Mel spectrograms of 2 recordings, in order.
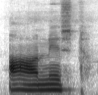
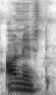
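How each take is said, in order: First: ऑनेस्ट said slowly as "aa-nest" with no h sound; silent h demo. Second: ऑनेस्ट said at normal speed as "aa-nest", h dropped; silent h demo. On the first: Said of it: "उसका उच्चारण क्या होगा". (ऑनेस्ट को धीरे से, बिना एच के, "ऑनेस्ट" बोलिए) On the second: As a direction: say ऑनेस्ट plainly, no h at the start. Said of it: "इसका उच्चारण क्या हो रहा है". (ऑनेस्ट बिना एच की आवाज़ के) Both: Shown as a demonstration.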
